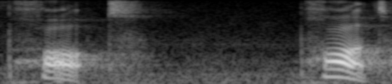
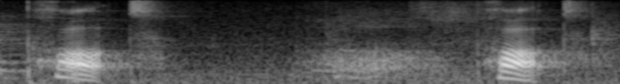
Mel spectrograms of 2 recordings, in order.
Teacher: in British English, they do have a lower back, somewhat rounded vowel.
